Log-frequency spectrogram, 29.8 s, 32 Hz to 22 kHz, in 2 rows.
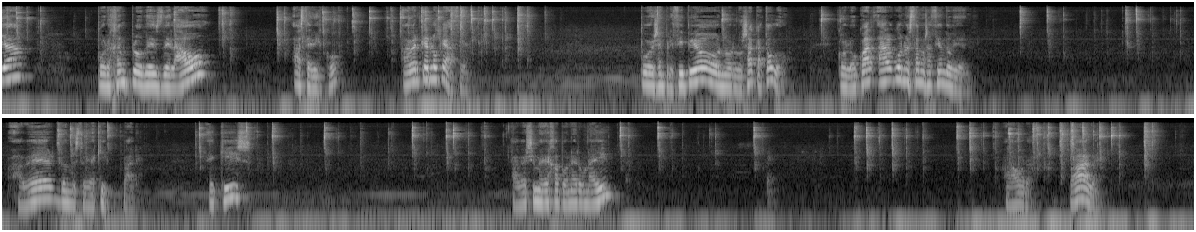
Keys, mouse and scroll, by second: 2.1 typing, 3.4-5.9 typing, 5.0 Escape, 6.1 ctrl+p, 6.4 Return, 9.0 super+l, 10.2 super+l, 13.0 super+h, 14.2 super+h, 15.7 super+l, 16.2 h, 17.3-17.9 typing, 20.0 typing, 22.6-23.1 typing, 27.0-28.3 typing, 27.4 Escape, 28.4 super+h, 28.7 ctrl+p, 29.2 Return.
